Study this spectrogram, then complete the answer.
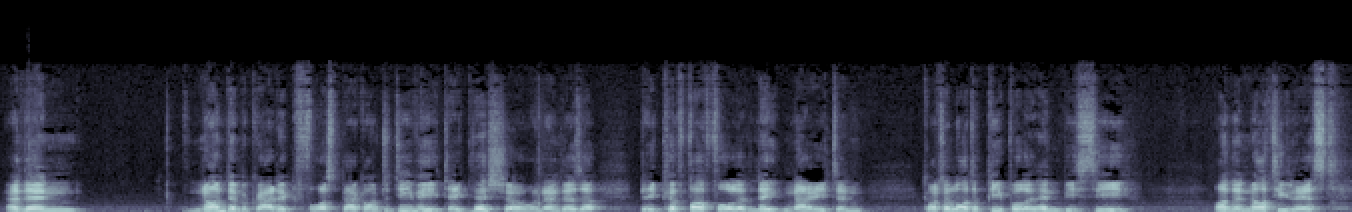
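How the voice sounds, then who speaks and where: A man playing a rambling, grumpy old Santa Claus in a comedic vlog monologue, with deadpan, self-important asides. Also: fairly high pitch, moderate pace, slightly rough. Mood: grumbling. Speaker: comedy vlogger.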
